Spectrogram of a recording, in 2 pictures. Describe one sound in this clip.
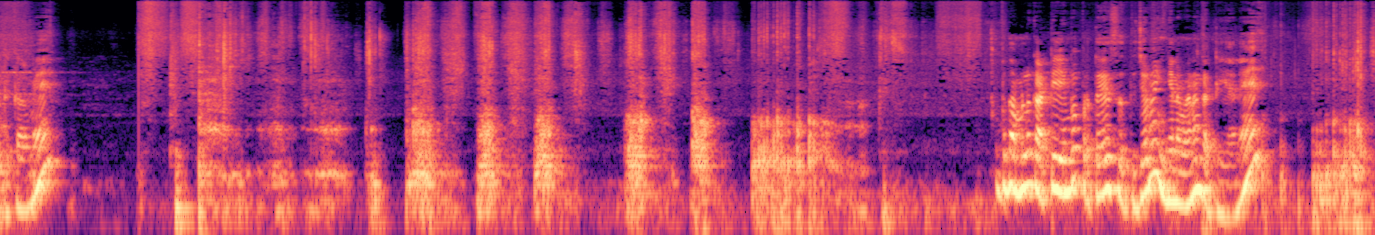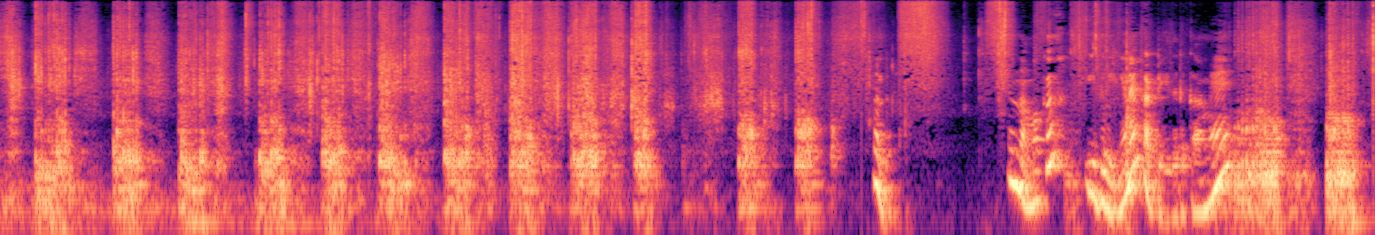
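Scissors snip through cloth again and again.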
